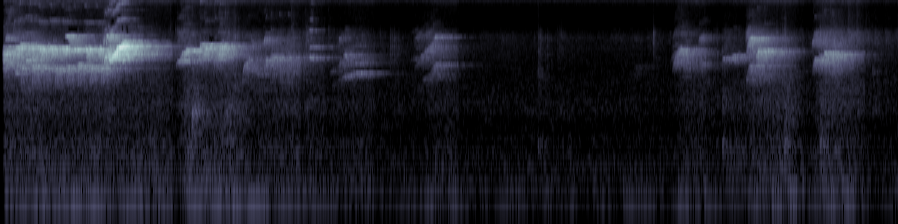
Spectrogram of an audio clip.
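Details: Two-year-old half frill male Spanish Timbrado canary, ready to breed, singing a bright high warbling phrase for about three seconds, then a pause and a few short scattered chirps near the end.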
